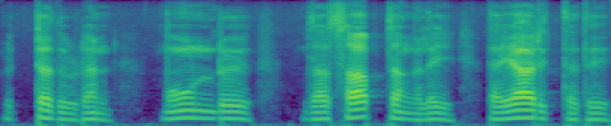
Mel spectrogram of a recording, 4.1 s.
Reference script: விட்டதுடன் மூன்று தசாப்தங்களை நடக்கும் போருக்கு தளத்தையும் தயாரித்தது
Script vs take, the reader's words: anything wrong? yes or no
yes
